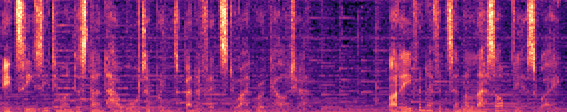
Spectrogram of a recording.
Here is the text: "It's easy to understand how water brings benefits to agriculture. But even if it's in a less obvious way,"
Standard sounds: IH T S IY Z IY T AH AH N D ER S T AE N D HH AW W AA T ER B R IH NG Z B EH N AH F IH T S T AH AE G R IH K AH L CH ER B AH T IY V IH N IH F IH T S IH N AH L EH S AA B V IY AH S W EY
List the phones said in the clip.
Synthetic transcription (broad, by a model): IH T S IY Z IY T AH AH N D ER S T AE N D HH AW W AA T ER B R IH NG Z B EH N AH F IH T S T AH AE G R IH K AH L CH ER B AH T IY V IH N IH F IH T S IH N AH L EH S AA B V IY AH S W EY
